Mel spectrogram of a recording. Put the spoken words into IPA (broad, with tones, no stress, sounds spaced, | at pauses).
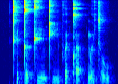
kʰ ɪ˥ k̚ t̪ ɵ˨ t̚ kʰ iː˧ n kʰ iː˨˥ pʰ ɵ˥ t̚ pʰ ɐ˨˥ p̚ ɵ˥ t̚ m ɵ˨˩ ɥ t͡s o˨ w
